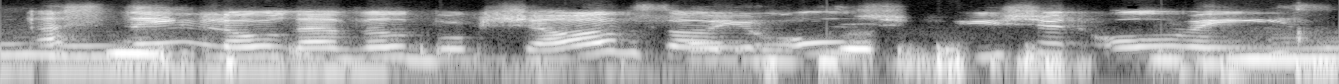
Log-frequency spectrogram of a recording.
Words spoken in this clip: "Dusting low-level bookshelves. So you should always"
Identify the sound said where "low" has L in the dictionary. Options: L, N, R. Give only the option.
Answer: L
